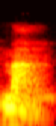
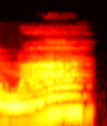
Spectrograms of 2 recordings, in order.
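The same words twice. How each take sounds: First: The syllable is light, with no pitch contour. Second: The pitch starts low and rises. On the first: "Just empty" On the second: "your low rising tone"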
